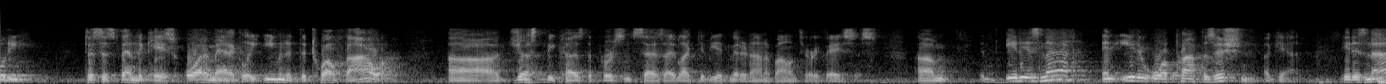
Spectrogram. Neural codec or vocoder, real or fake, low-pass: codec, 16 kHz, 6 kbps, DAC; fake; 5.4 kHz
